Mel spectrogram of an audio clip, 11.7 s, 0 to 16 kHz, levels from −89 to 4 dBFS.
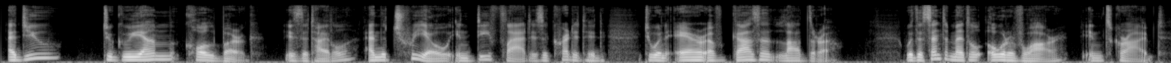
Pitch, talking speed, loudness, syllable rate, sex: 120 Hz, 140 wpm, -20 LUFS, 4.5 syllables/s, male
